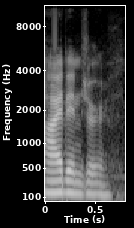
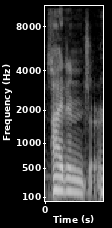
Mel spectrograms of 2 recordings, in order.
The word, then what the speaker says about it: Eidinger: Is it Edinger or Eidinger? Edinger. it's the I don't know. guy I Adam told. Eidinger. Eidinger. Thank you.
